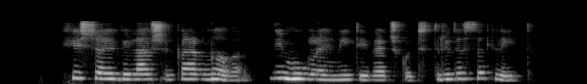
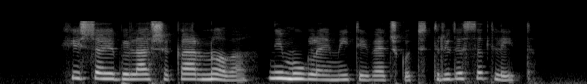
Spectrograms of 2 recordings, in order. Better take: second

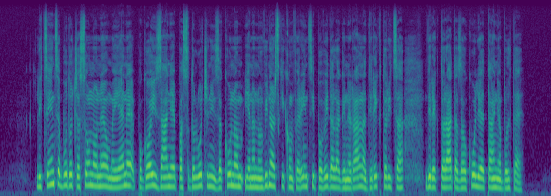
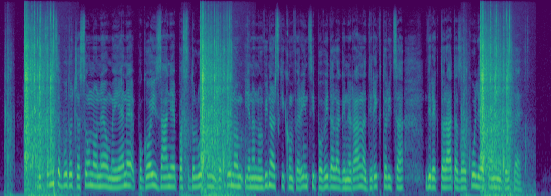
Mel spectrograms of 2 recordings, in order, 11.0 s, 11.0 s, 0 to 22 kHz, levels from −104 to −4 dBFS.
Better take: first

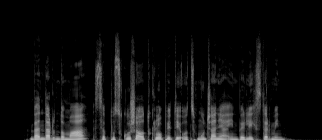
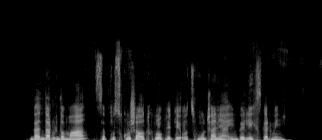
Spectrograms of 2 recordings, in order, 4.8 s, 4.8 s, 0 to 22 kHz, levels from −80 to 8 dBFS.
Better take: first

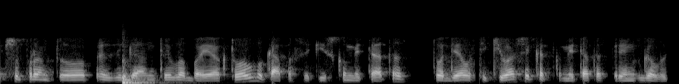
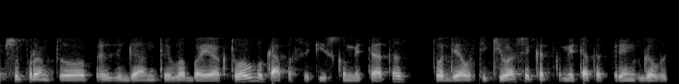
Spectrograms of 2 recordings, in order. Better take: second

